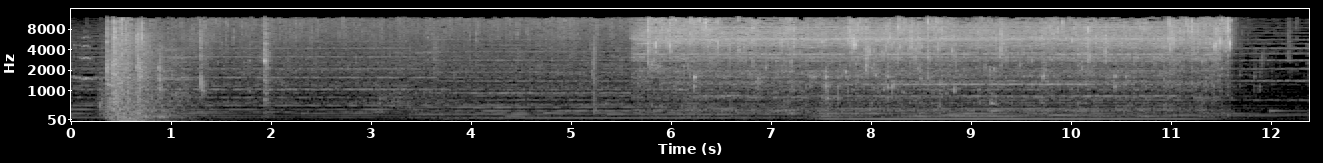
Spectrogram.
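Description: Bathroom tap running into a washbasin, starting suddenly about six seconds in and shut off just before the end. A single heavy thump comes near the start.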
